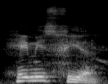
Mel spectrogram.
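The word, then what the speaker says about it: hemisphere: ज्यादा तोड़ना नहीं पड़ता एच एच ई हे एम आई मी हे मी एस से आधा स पी एच फियर क्या बन जाएगा हियर होता है ना हियर तो स्फीयर हो जाएगा हेमिस्फीयर क्या बन गया हेमिस्फीयर okay then A डी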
